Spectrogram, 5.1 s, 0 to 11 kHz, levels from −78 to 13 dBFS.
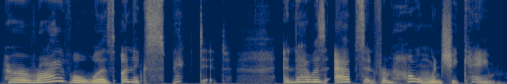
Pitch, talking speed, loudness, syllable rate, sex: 270 Hz, 155 wpm, -18 LUFS, 4.5 syllables/s, female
